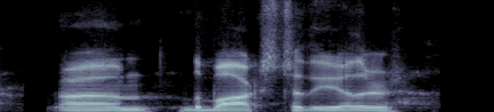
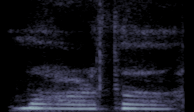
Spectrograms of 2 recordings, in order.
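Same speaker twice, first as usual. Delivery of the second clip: much higher, softly savoured name; geeky Doctor Who moment; 11 dB quieter than usual. Shown as a demonstration. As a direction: breathe the name like a fan quoting. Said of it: "I was just having a geeky moment".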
